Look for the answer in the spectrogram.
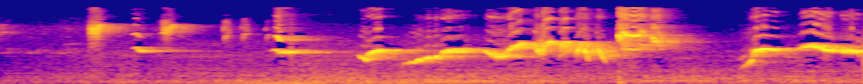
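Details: Gacor murai batu, the white-rumped shama, in a kretekan meant to stir emotion and hasten ngeplong singing: high whistles and chirps, then sliding, rising rich phrases that step upward, with a faint low room hum.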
